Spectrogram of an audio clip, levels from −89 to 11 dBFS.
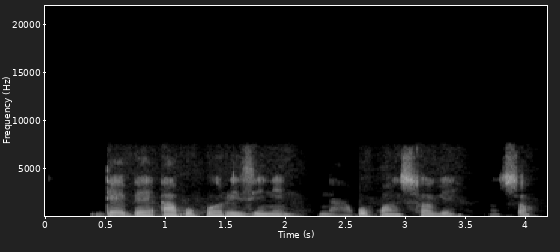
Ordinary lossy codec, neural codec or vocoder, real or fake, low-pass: none; none; real; none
